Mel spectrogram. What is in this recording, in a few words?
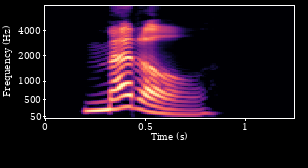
"METAL", English; 3000 words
